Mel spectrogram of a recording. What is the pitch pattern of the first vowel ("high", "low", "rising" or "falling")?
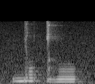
high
